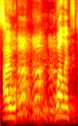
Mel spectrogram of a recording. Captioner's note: audience laughs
